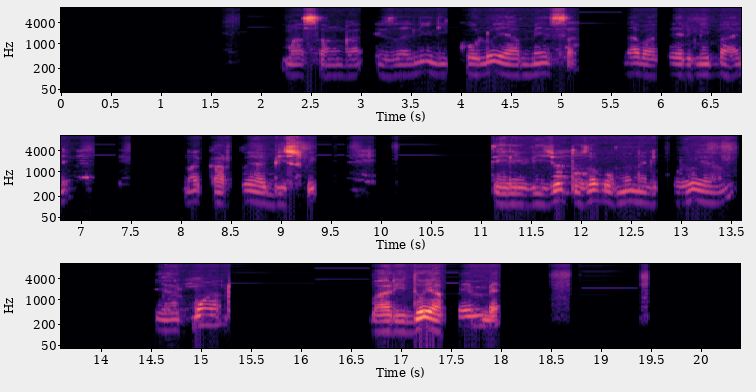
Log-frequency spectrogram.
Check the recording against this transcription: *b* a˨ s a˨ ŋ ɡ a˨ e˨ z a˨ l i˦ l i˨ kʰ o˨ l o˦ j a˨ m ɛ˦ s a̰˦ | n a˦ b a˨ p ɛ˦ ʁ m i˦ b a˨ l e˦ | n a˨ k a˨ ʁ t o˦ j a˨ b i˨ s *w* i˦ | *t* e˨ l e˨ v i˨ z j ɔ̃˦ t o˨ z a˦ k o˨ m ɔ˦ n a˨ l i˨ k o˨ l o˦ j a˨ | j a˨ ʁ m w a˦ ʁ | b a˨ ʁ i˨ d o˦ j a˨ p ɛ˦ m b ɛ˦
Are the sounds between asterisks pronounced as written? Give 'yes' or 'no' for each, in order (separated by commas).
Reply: no, yes, yes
